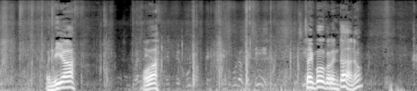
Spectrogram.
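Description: A man speaks loudly nearby outdoors.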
